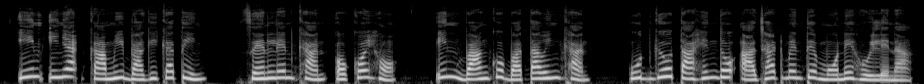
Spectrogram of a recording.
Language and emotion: Santali, sad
